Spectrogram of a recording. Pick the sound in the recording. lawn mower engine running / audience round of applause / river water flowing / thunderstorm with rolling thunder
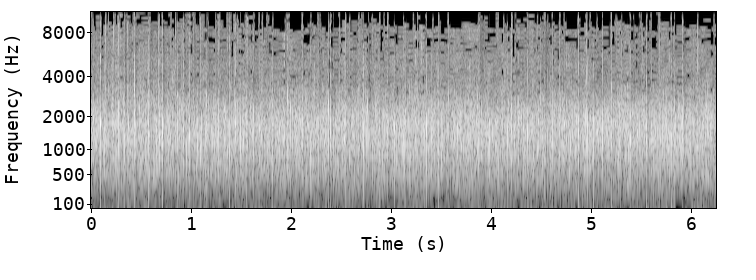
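audience round of applause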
